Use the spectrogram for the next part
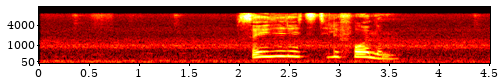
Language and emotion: Russian, neutral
